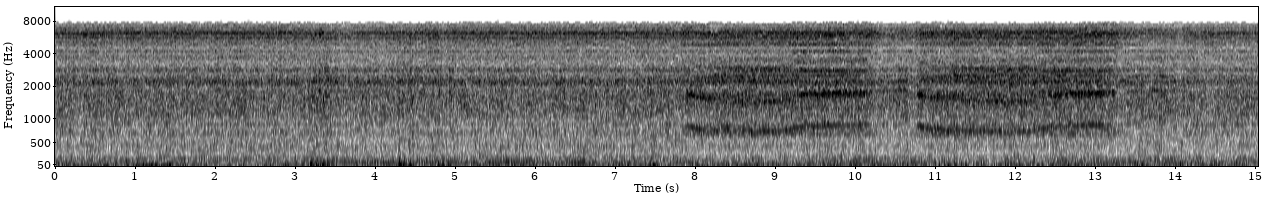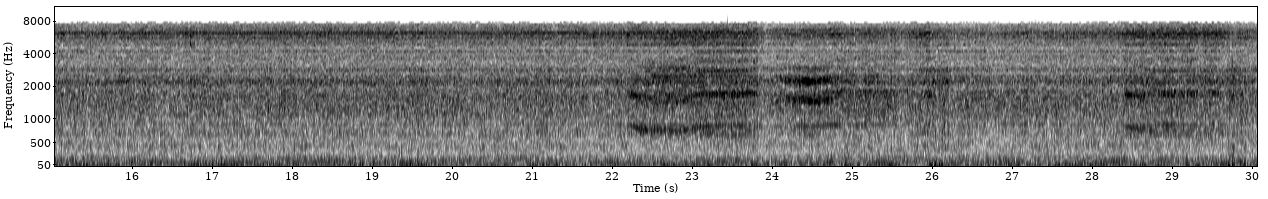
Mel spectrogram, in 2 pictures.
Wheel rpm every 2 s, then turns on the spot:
240, 230, 230, 230, 220, 220, 230, 230, 230, 230, 230, 220, 230, 230, 230.
none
